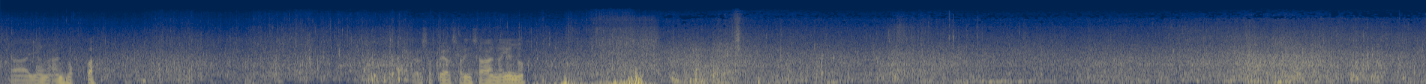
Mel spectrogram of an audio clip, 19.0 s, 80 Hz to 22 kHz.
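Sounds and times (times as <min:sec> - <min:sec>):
sea surf on rocky shore: 0:00.0 - 0:19.0
wind on microphone: 0:07.0 - 0:19.0.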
